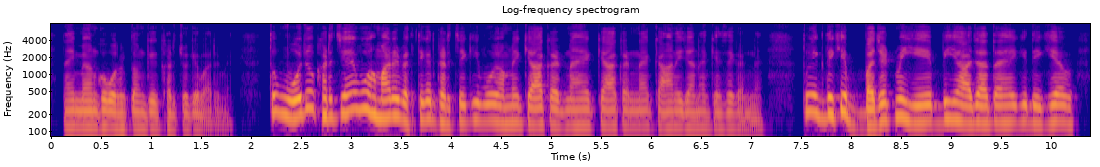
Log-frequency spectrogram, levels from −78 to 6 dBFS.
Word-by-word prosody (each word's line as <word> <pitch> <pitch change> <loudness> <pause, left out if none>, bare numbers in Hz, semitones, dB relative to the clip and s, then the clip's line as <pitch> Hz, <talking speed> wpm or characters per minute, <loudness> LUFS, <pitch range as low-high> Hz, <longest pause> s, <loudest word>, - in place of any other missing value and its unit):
न - - -5
ही 115 - -3
मैं 115 0 -1
उनको 115 +1 -1
बोल 110 -2 +2
सकता 100 - -6
हूँ 110 - -4
उनके 105 +1 -4
खर्चों 100 0 -8
के 105 - -5
बारे - - -11
में। - - -20 0.4
तो 215 - +2
वो 185 -3 +6
जो 255 +4 0
खर्चे 190 -3 0
हैं, 225 - +2
वो 245 0 +3
हमारे 185 -2 +5
व्यक्तिगत 160 -1 0
खर्चे 145 0 -1
कि 160 +3 -3
वो 150 0 0
हमें 140 0 -2
क्या 130 -1 +1
करना 120 -1 -2
है, 120 0 -4
क्या 120 +1 -4
करना 115 0 -6
है, 115 - -8
कहाँ 110 0 -6
नहीं 115 - -4
जाना 110 0 -6
है, 110 - -10
कैसे 105 +1 -7
करना 100 - -11
है? - - -18 0.4
तो 220 - +1
एक 205 -5 +1
देखिए 200 +3 +4 0.2
बजट 150 +7 +4
में 185 - +4
ये 145 -1 +2
भी 165 +4 -2
आ 145 -3 +3
जाता 140 +1 +1
है 145 0 -1
कि 145 - -2
देखिए, 140 +1 0
अब 135 -2 -2
140 Hz, 290 wpm, -23 LUFS, 115-165 Hz, 0.4 s, वो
